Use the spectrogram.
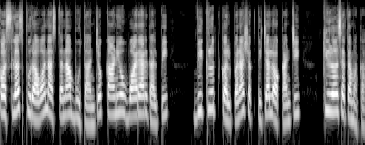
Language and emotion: Goan Konkani, disgusted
